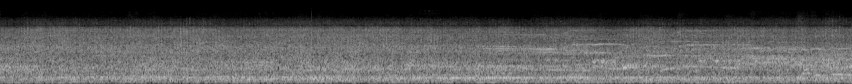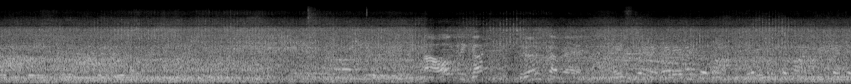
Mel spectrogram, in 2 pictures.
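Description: Several racing kart engines running together as the pack laps the circuit, their notes overlapping and rising and falling with throttle through the corners, with a stretch of sweeping pitch changes near the end.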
